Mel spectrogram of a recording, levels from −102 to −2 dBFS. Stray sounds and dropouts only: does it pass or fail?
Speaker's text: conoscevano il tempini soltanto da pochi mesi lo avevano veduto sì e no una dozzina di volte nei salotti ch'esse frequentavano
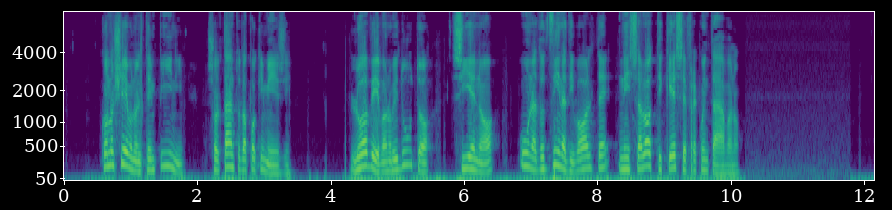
pass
